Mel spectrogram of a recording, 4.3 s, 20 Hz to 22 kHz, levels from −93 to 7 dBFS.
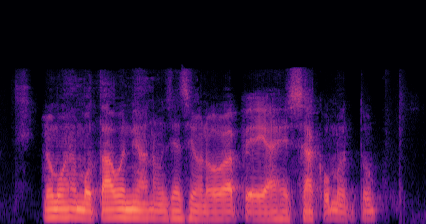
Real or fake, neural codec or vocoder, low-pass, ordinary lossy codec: fake; codec, 16 kHz, 0.5 kbps, X-Codec, HuBERT features, trained on LibriSpeech; 7.2 kHz; AAC, 32 kbps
